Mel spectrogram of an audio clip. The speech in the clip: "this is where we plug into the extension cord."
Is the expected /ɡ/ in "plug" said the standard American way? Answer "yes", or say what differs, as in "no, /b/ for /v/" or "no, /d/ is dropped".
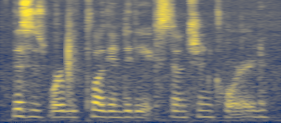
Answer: yes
